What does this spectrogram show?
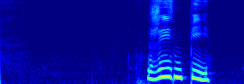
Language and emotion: Russian, neutral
